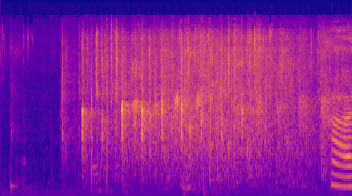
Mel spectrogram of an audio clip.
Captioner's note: audience applauds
